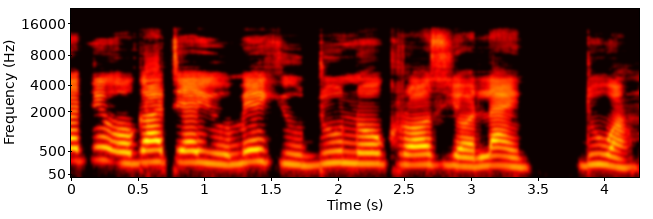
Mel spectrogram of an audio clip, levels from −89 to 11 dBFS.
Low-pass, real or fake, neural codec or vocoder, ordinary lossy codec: 14.4 kHz; real; none; none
